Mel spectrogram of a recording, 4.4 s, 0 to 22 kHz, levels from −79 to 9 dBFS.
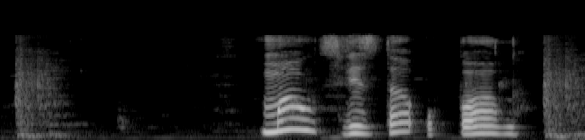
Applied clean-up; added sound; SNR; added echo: classical method log-MMSE.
